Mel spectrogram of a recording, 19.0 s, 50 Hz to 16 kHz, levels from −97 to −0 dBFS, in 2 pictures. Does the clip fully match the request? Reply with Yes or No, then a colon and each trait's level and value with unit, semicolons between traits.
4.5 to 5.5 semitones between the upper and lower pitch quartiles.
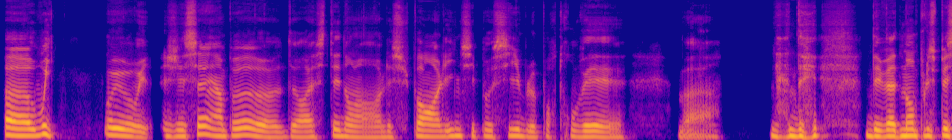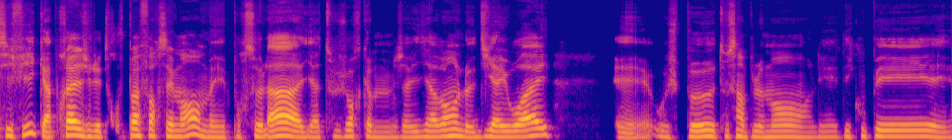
No: average, 2.7 semitones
